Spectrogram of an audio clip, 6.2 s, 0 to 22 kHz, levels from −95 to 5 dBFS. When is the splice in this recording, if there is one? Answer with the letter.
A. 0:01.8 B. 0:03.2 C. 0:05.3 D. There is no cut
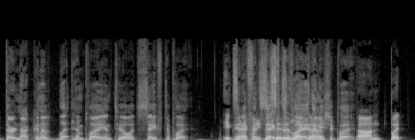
C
